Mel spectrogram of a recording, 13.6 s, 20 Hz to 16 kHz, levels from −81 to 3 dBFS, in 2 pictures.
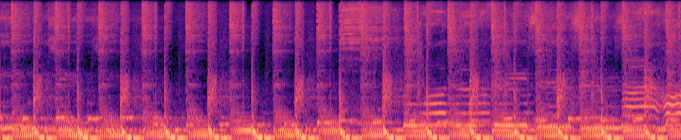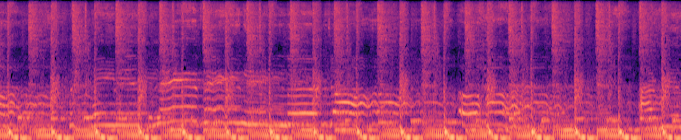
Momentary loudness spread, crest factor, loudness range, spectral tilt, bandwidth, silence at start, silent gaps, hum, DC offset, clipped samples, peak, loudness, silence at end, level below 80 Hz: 2 LU; 14 dB; 1 LU; -4.5 dB/octave; 16 kHz; 0 s; none; none; under 0.1%; under 0.1%; 0 dBFS; -15 LUFS; 0 s; -20 dBFS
